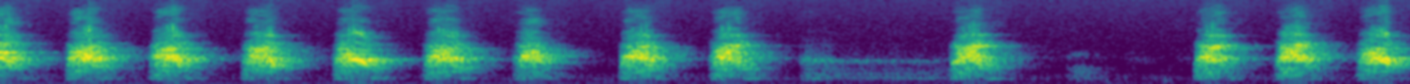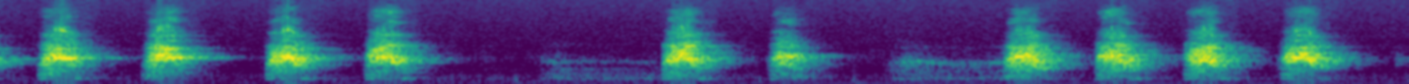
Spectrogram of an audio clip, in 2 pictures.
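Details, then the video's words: Yorkshire Toy Terriers barking when hungry and begging their owner: long bursts of rapid, evenly spaced high yaps, roughly two per second, broken by brief whines and pauses, around thirty barks overall. "Som do cães Yorkshire Toy Terrier latindo, quando esta com fome"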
